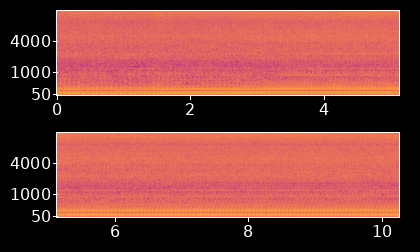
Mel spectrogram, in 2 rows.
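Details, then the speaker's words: Holden VK Commodore with freshly built 355 stroker V8, first start: deep, even burble held at fast idle above 2000 rpm for cam break-in per manufacturer spec (about 25 minutes); started straight away with instant oil pressure, no knocks or misses; normal running. "Just went through and just ran the cam in to the manufacturer's specifications, which is about 25 minutes, 2000 RPM, and just fluctuating a bit up and down a little bit, keeping above 2000 RPM."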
